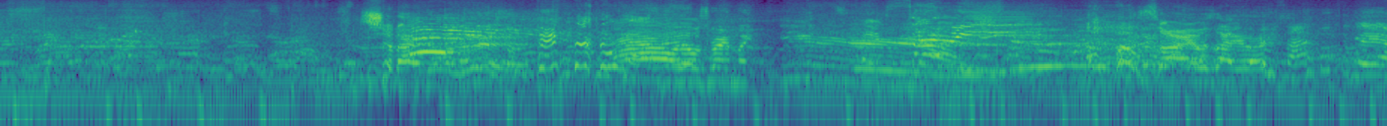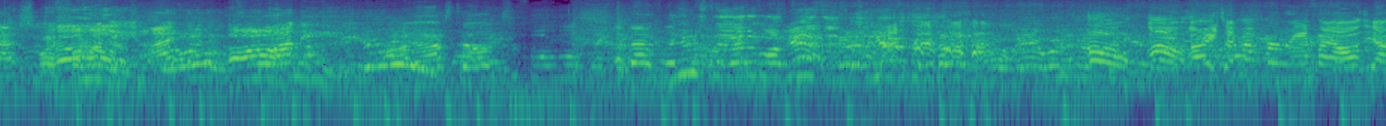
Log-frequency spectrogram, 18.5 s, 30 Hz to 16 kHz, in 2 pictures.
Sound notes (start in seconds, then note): 9.1 people chattering; 15.2 laughing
